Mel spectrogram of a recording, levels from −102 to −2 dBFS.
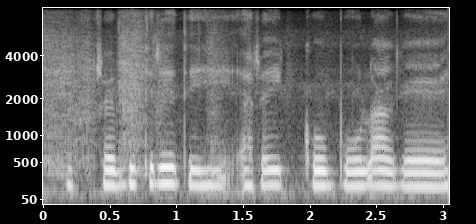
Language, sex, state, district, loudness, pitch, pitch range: Chakma, female, Tripura, Unakoti, -15 LUFS, 190 Hz, 185-195 Hz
